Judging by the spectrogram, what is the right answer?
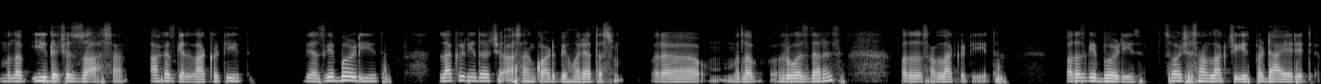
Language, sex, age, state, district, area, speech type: Kashmiri, male, 45-60, Jammu and Kashmir, Budgam, urban, spontaneous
